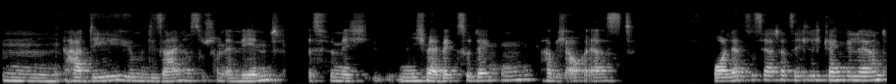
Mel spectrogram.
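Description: A woman's fairly low pitch at a fairly slow pace, with fairly even intonation. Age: 30s. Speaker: life coach. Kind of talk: casual interview.

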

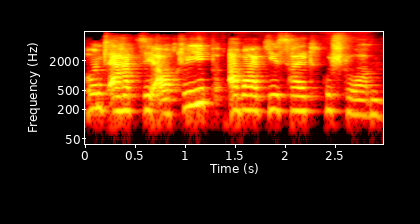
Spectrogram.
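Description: At a fairly slow pace with ordinary pitch variation, this is an unremarkable speaking voice. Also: woman. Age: 30s. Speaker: caller. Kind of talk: testimony.

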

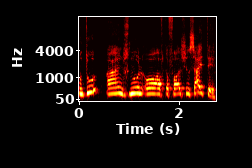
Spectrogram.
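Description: A man with a Bavarian accent, high pitch and fairly slow pace. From Upper Bavaria, Rosenheim area. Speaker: football commentator and newspaper editor. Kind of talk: casual interview chat.

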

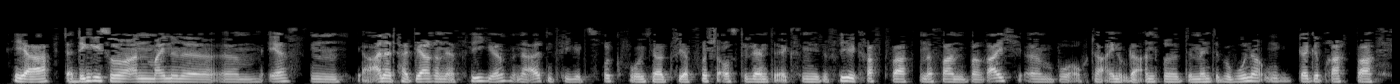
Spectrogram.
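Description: A man with a plain, everyday voice talks at medium pitch and a fairly quick pace. His intonation is fairly even, with hardly any pauses. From northern Germany, Rostock. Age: 30s. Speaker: author and former elderly-care worker, care manager. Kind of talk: casual interview chat.

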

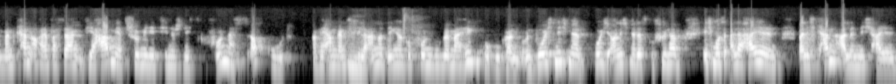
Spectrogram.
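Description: At a fairly quick pace, a woman with an unremarkable speaking voice talks at a fairly high pitch with ordinary pitch variation. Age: 30s. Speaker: gynecologist and lactation consultant. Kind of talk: interview.

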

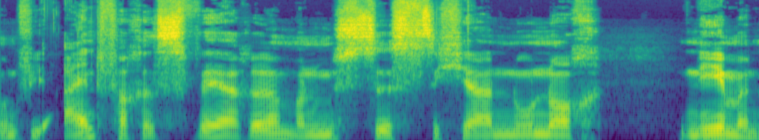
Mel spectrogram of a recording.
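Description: At a moderate pace, a man with a medium pitch and fairly even intonation speaks in a very clean recording with a silent background. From western Germany, Ruhr area (Oberhausen). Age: 30s. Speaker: car mechanic and day trader. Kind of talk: casual interview. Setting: outdoors.

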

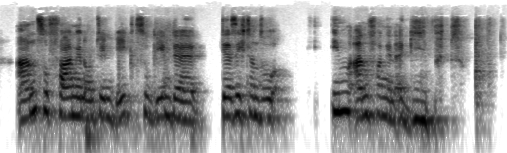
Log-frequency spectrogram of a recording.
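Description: A woman talks at a fairly slow pace with a medium pitch. Her voice is somewhat breathy and her intonation fairly even. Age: 50s. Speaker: podcast host, actress and yoga teacher. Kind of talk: casual chat. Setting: video call.

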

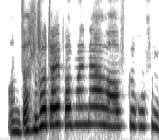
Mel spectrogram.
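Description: Over a silent background in a very clean, dry, close recording with no echo, a woman with a dark, mellow tone speaks at a moderate pace and with lively intonation. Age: 20s. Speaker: bodybuilding figure athlete. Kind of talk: casual chat. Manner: animated.

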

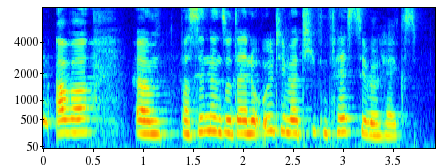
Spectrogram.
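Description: The woman's voice is high-pitched and her intonation fairly even. She speaks at a moderate pace. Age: 20s. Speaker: podcast guest. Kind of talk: casual chat. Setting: remote call.

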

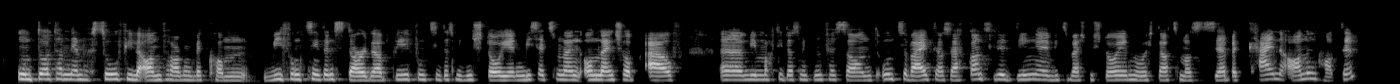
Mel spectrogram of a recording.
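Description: A woman speaks with a Swiss German accent at a fairly high pitch. Her pace is fairly quick and her intonation monotone and flat. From Switzerland. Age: 20s. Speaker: entrepreneur, social media agency co-founder. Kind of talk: casual interview. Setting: remote recording.

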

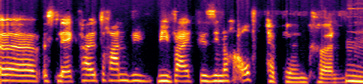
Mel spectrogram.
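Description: A woman speaks at medium pitch and a moderate pace in an unremarkable speaking voice. The sound is dry and close, with no echo. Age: 40s. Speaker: cat owner. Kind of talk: interview.

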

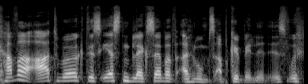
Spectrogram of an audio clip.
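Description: A man speaks at a fairly high pitch. The recording is very clean with a silent background, and the sound is dry and close with no echo. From central Hesse, Germany. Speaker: podcast co-host. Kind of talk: casual comedic news talk.

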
